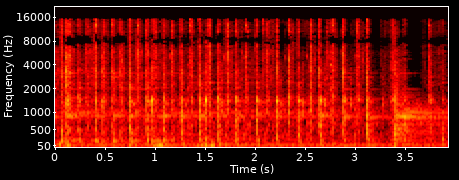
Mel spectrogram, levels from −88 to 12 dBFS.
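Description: The audio carries no audible technical faults anywhere in the recording.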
